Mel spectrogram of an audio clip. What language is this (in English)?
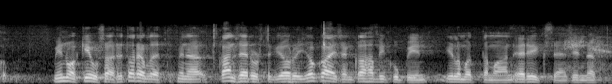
Finnish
